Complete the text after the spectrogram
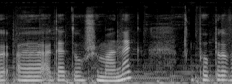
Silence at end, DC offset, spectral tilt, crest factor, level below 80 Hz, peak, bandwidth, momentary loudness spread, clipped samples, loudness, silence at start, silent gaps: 0 s; under 0.1%; -5.5 dB/octave; 18 dB; -36 dBFS; -4 dBFS; over 20 kHz; 14 LU; under 0.1%; -21 LUFS; 0 s; none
